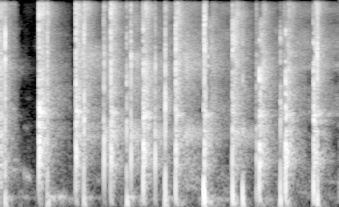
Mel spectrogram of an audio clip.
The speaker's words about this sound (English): Come on, I think I deserve applause.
